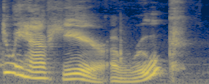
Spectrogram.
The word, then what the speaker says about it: Ruike: the budget end so I call it Rook r-u-i-k-e Rook I'm calling it Rook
